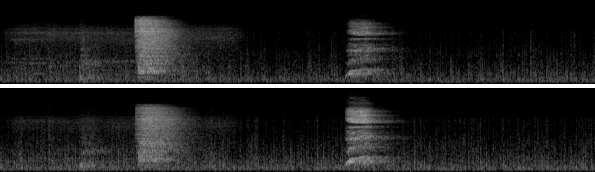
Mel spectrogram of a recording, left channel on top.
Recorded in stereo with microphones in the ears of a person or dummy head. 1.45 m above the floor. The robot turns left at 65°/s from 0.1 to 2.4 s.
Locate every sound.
0.8 s a crack: 55° left (ahead or behind), 2 m; by 1.8 s 60° left (ahead or behind), 2 m
3.5 s a gasp: 75° right (ahead or behind), 1.1 m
